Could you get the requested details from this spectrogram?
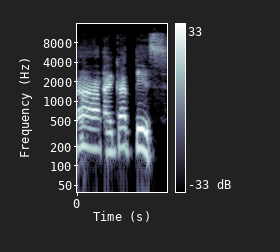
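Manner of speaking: put-on French accent. Imitating Antoine Dupont: imitating Antoine Dupont, terrible French accent. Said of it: "that was a terrible French accent".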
